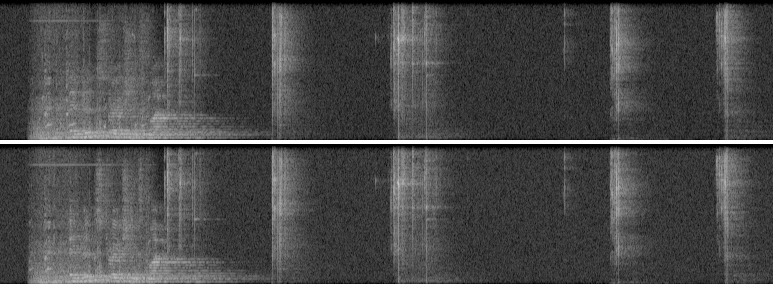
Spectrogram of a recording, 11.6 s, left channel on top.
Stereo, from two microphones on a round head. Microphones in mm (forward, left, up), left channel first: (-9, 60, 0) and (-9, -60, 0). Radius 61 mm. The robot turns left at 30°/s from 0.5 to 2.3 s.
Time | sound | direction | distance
1.0 | a woman speaking | 85° right | 3.5 m
2.5 | keys jangling | centre (ahead or behind) | 0.5 m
